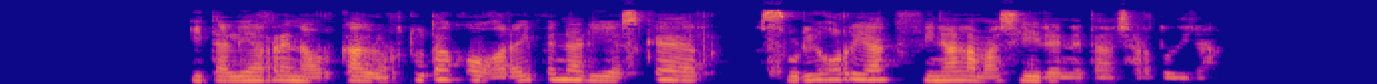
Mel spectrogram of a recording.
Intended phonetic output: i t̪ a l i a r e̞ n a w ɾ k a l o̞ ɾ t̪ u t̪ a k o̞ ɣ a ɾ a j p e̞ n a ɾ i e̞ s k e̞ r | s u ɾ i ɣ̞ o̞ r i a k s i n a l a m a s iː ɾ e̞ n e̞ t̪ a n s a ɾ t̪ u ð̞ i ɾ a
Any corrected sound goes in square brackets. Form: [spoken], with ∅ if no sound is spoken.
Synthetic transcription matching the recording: i t̪ a l i a r e̞ n a w ɾ k a l o̞ ɾ t̪ u t̪ a k o̞ ɣ a ɾ a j p e̞ n a ɾ i e̞ s k e̞ r | s u ɾ i ɣ̞ o̞ r i a k [f] i n a l a m a s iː ɾ e̞ n e̞ t̪ a n s a ɾ t̪ u ð̞ i ɾ a

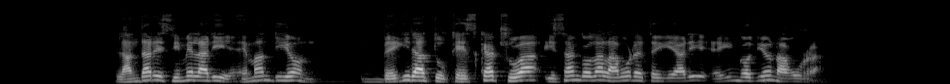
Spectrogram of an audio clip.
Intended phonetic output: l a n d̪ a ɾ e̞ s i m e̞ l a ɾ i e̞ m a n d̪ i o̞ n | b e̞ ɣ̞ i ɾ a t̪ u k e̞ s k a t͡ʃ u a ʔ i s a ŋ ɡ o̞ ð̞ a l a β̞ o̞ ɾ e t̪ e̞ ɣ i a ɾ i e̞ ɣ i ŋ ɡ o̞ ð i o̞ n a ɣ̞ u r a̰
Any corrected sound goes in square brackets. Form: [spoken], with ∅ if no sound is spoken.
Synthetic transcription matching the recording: l a n d̪ a ɾ e̞ s i m e̞ l a ɾ i e̞ m a n d̪ i o̞ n | b e̞ ɣ̞ i ɾ a t̪ u k e̞ s k a t͡ʃ u a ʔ i s a ŋ ɡ o̞ ð̞ a l a β̞ o̞ ɾ e t̪ e̞ ɣ i a ɾ i e̞ ɣ i ŋ ɡ o̞ ð i o̞ n a ɣ̞ u r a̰

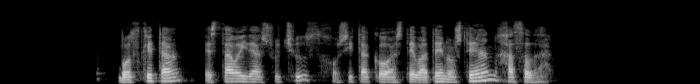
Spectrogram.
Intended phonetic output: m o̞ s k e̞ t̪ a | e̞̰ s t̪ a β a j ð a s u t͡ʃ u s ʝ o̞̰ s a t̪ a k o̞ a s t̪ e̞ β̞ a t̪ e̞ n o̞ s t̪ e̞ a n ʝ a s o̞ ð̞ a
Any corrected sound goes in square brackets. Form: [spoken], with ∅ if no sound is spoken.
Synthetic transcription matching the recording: [b] o̞ s k e̞ t̪ a | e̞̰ s t̪ a β a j ð a s u t͡ʃ u s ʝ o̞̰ s [i] t̪ a k o̞ a s t̪ e̞ β̞ a t̪ e̞ n o̞ s t̪ e̞ a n ʝ a s o̞ ð̞ a

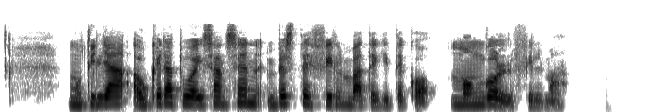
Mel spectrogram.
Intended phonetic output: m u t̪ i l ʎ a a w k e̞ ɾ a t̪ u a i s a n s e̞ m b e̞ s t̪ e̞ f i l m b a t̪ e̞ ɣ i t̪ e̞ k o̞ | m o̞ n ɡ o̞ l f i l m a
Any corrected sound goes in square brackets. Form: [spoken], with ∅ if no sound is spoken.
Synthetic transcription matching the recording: m u t̪ i [∅] ʎ a a w k e̞ ɾ a t̪ u a i s a n s e̞ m b e̞ s t̪ e̞ f i l m b a t̪ e̞ ɣ i t̪ e̞ k o̞ | m o̞ [ŋ] ɡ o̞ l f i l m a

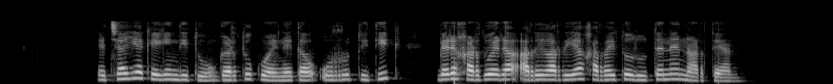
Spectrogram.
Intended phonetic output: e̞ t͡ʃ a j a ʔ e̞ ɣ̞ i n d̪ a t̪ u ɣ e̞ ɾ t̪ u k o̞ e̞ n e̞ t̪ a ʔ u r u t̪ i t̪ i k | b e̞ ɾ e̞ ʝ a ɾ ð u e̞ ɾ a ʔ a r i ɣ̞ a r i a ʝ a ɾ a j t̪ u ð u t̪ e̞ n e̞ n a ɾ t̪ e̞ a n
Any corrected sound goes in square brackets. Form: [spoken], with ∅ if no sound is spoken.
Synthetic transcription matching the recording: e̞ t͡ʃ a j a [k] e̞ ɣ̞ i n d̪ [i] t̪ u ɣ e̞ ɾ t̪ u k o̞ e̞ n e̞ t̪ a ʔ u r u t̪ i t̪ i k | b e̞ ɾ e̞ ʝ a ɾ ð u e̞ ɾ a ʔ a r i ɣ̞ a r i a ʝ a [r] a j t̪ u ð u t̪ e̞ n e̞ n a ɾ t̪ e̞ a n

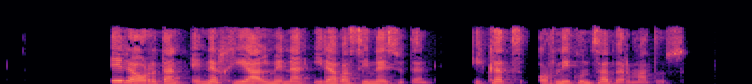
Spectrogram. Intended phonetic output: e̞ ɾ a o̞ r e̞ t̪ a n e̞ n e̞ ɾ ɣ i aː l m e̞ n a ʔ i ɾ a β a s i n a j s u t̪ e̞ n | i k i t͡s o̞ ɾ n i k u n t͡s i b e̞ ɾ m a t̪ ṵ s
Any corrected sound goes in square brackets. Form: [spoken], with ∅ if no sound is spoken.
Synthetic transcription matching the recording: e̞ ɾ a o̞ r e̞ t̪ a n e̞ n e̞ ɾ ɣ i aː l m e̞ n a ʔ i ɾ a β a s i n a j s u t̪ e̞ n | i k [a] t͡s o̞ ɾ n i k u n t͡s [a] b e̞ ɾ m a t̪ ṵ s

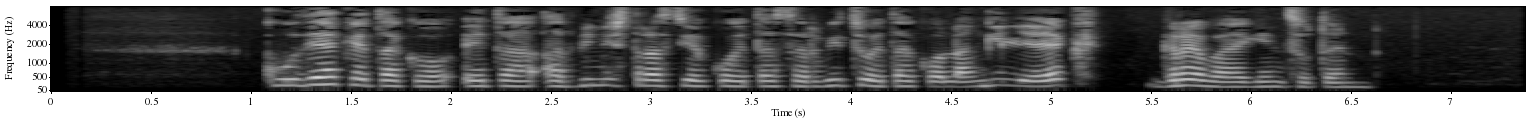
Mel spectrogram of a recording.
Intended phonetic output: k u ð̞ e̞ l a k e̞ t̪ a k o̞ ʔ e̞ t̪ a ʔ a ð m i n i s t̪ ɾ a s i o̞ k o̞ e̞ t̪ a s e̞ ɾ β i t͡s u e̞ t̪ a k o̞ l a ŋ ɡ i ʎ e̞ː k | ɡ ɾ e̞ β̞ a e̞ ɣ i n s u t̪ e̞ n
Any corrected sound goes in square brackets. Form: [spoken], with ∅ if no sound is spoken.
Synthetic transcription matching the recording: k u ð̞ e̞ [∅] a k e̞ t̪ a k o̞ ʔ e̞ t̪ a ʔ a ð m i n i s t̪ ɾ a s i o̞ k o̞ e̞ t̪ a s e̞ ɾ β i t͡s u e̞ t̪ a k o̞ l a ŋ ɡ i ʎ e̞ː k | ɡ ɾ e̞ β̞ a e̞ ɣ i n s u t̪ e̞ n

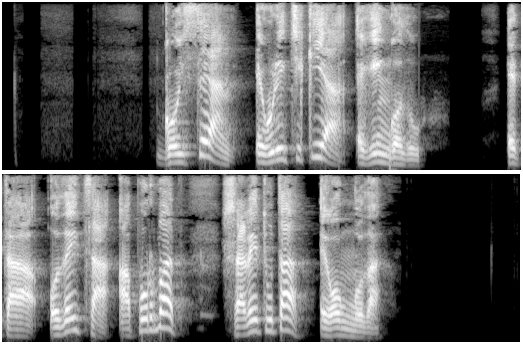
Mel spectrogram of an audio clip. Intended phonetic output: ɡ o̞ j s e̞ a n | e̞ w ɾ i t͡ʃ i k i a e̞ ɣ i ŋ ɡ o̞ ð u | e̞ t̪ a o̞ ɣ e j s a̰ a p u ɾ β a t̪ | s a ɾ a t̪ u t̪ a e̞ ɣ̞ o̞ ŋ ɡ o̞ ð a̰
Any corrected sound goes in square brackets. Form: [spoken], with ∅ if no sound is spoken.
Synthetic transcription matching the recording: ɡ o̞ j s e̞ a n | e̞ w ɾ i t͡ʃ i k i a e̞ ɣ i ŋ ɡ o̞ ð u | e̞ t̪ a o̞ [ð] e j [t͡s] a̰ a p u ɾ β a t̪ | s a ɾ [e] t̪ u t̪ a e̞ ɣ̞ o̞ ŋ ɡ o̞ ð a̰

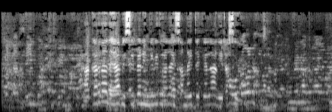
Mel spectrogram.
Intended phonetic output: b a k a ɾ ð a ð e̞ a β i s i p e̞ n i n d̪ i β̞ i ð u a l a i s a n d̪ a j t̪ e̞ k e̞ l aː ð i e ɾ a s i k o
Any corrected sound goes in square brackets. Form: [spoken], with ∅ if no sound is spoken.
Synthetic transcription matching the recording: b a k a ɾ ð a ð e̞ a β i s i p e̞ n i n d̪ i β̞ i ð u a l a i s a n d̪ a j t̪ e̞ k e̞ l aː ð i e ɾ a s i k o

